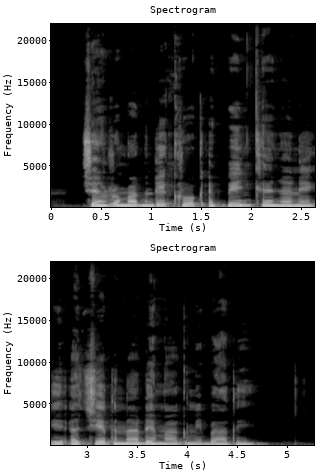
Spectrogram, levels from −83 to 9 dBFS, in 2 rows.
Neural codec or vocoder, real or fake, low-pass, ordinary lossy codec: none; real; none; none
